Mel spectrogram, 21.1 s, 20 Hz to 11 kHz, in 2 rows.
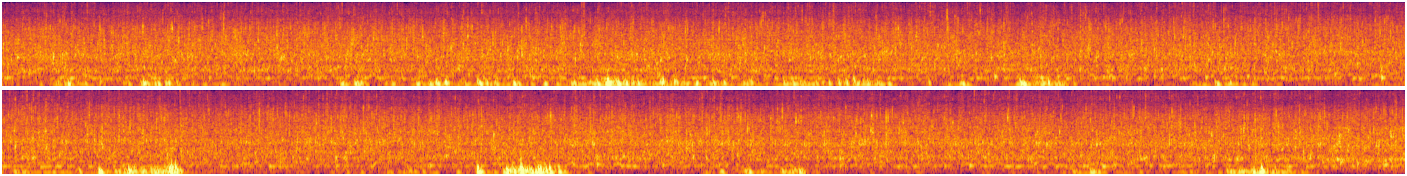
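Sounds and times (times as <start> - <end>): creek running over rocks: 0.0 - 21.0.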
